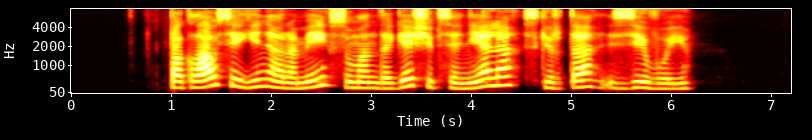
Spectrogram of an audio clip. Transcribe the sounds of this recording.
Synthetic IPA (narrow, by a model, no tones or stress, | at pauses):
pɐklˠɑˑʊsʲeːjɪnʲɛɾɐmʲɛɪsʊmɐnd̪ɐɡʲɛʃʲɪpʲsʲɛnʲeːlʲæsʲkʲɪɾt̪ɐzʲɪʋʊj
